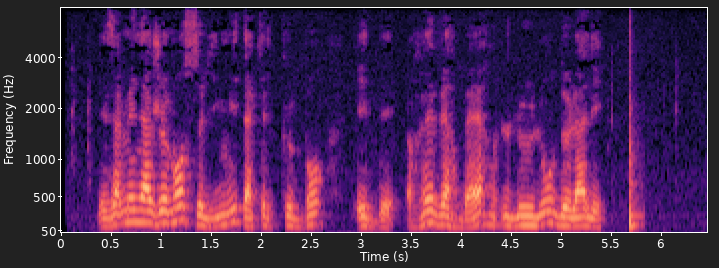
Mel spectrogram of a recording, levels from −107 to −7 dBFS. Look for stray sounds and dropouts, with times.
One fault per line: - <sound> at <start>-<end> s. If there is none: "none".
- thud at 5.7-5.8 s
